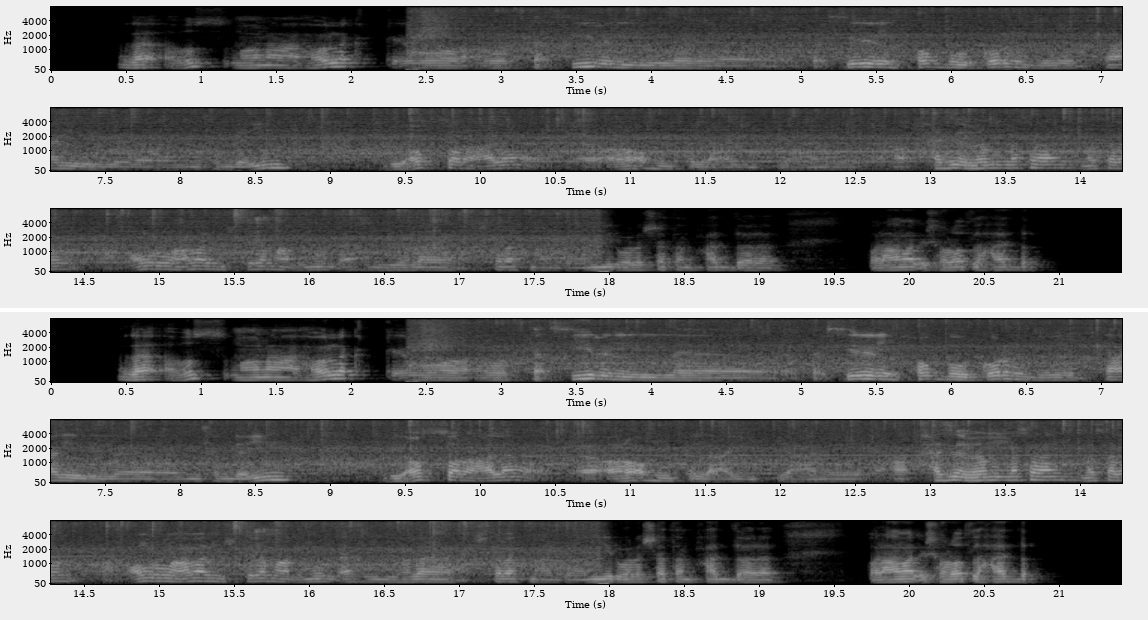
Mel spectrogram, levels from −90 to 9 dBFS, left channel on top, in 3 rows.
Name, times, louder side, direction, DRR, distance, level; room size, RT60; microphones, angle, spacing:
voice 1, 0.4-20.8, right 3 dB, 65° right, 0.6 m, -38 dB
sound 1, 2.4-17.9, right 1 dB, 10° right, 1.2 m, -42 dB
Wind instrument woodwind instrument, 10.0-14.9, left 4 dB, 30° left, 0.6 m, -51 dB
8.9 x 3.5 x 3.0 m
head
